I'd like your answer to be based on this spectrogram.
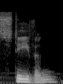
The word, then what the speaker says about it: Stephen: So my full name is Stephen, but spelled with a PH in the middle, no V.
